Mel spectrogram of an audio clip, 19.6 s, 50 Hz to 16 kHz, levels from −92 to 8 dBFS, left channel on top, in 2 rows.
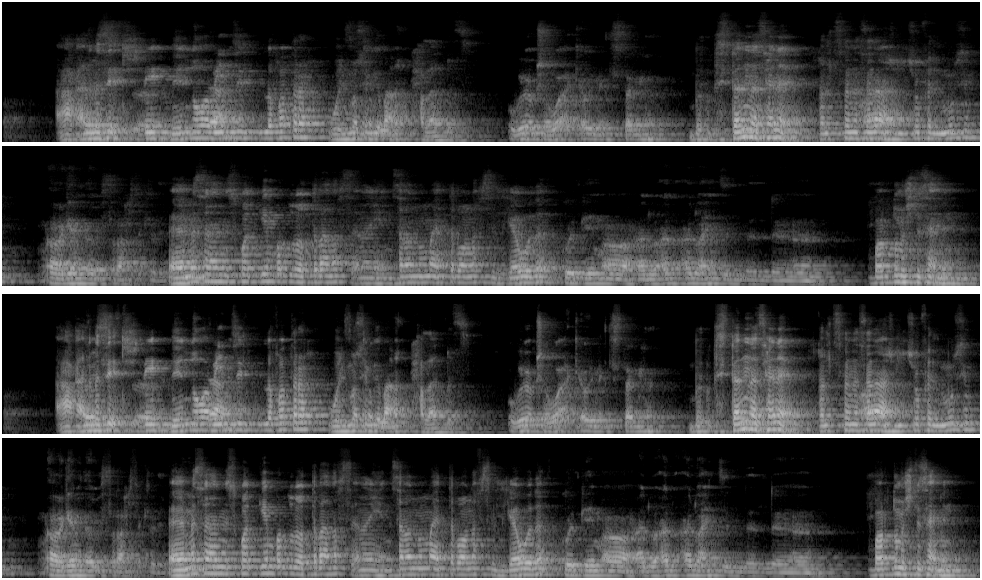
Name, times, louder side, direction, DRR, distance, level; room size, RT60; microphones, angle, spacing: voice 1, 0.5-4.5 6.9-9.7 11.4-15.2 18.4-19.3, right 2 dB, 55° right, 6 dB, 1.0 m, -27 dB
voice 2, 1.3-1.6 2.1-2.3 3.3-3.9 5.1-6.5 8.5-8.9 10.1-11.4 15.4-17.9, right 2 dB, 85° right, 5 dB, 1.4 m, -31 dB
8.0 x 5.6 x 7.8 m, 1.0 s
head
